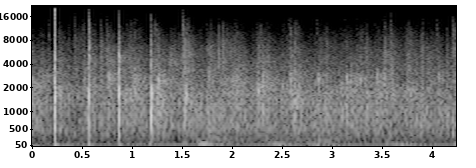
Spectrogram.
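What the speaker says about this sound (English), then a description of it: "Please, round of applause." Conference audience applause welcoming a speaker, opening with a few sharp, separate claps before settling into a quieter, thinner patter of hands.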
